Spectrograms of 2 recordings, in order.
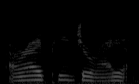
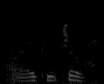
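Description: First: Said in the usual way. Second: Soft whispered R I P Jiraiya. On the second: Shown as a demonstration. Mourning the manga character Jiraiya, whispered. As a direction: breathe it out as a hushed tribute. Repeats phrase, second whispered.

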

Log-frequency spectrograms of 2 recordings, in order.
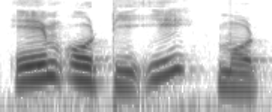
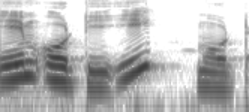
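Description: The two takes are said the same way.

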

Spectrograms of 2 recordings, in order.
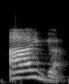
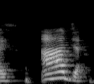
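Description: First: "Aiga" loud and high, as the error; wrong word. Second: Said in the usual way. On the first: Shown as a demonstration. Teacher showing a common error, loud. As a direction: punch out "Aiga" like someone who says it. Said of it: "no es aiga".

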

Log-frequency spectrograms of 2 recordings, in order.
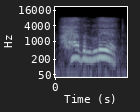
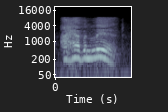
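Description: First: Softer, hushed repeat of "I haven't lived"; soft echo. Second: Said in the usual way. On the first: Retold or imitated. Friend repeating her regret to herself, softer. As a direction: let "I haven't lived" fall away quietly.

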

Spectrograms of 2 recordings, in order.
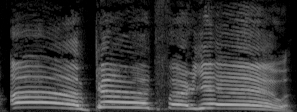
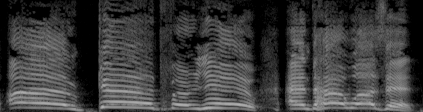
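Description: First: Mock patronizing. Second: High, slow, sugary put-down; mock patronizing. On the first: Mocking a patronizing reply. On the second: Mocking the patronizing line, high and drawn out. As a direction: stretch out the good like talking down to a child. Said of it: "So patronizing".

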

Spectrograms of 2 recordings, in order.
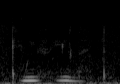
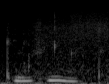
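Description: Both takes have the same delivery.

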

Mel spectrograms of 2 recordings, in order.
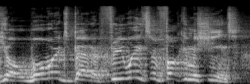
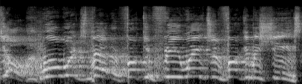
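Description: First: Lower, worn-out voice after yelling; tired, lower rasp after losing his voice; voice gone. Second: Mock-shouted fanboy question; excited fan kid. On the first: Real, not acted. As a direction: push it through a voice that's just given out. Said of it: "I just lost my fucking voice". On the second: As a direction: play the hyped-up young fan yelling his question. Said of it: "he's like".

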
